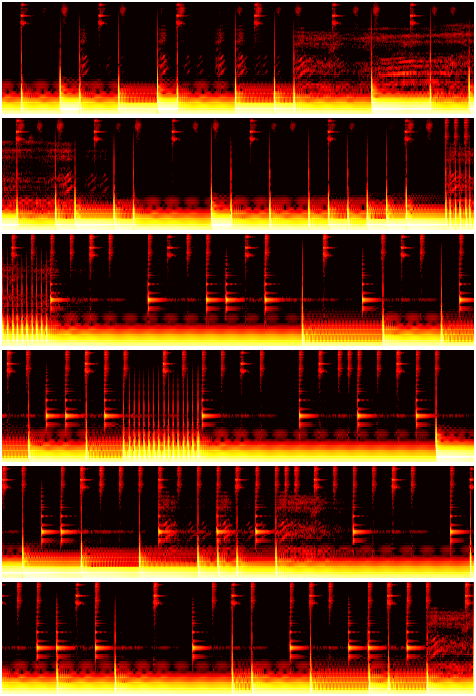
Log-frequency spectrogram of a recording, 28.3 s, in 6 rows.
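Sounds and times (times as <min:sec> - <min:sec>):
slow mellow bass: 0:00.0 - 0:28.3.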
